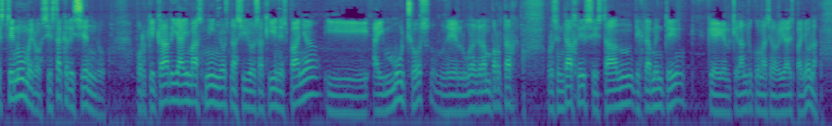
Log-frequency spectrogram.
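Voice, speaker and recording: Speaking at a fairly quick pace, a man with a fairly low pitch uses lively intonation over noticeable background noise. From China. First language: Mandarin Chinese (speaking Spanish). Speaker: businessman and radio founder. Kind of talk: interview. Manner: halting.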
